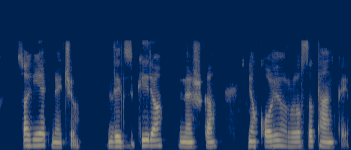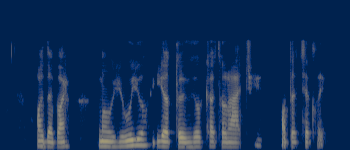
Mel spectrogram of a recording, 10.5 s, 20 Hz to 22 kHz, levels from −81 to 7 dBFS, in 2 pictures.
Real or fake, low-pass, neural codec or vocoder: fake; 7.2 kHz; codec, 16 kHz, 2 kbps, X-Codec, HuBERT features, trained on general audio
